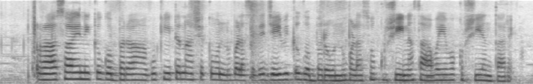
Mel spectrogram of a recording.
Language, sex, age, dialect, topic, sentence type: Kannada, female, 18-24, Mysore Kannada, agriculture, statement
